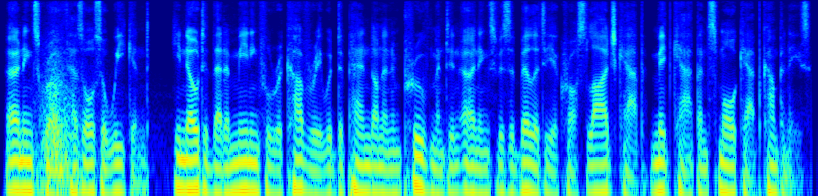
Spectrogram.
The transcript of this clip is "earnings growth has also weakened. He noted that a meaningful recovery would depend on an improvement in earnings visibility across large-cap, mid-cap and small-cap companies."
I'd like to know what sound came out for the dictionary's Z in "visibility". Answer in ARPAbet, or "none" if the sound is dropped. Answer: Z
